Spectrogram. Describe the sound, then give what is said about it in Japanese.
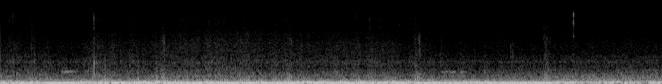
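A car drives along a snow-covered road, producing a steady, deep rumble with constant wind noise and a few faint ticks over it. “今、雪積もっててめんどくさいですね、道路が。まあ、とりあえず走ってますけど。”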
